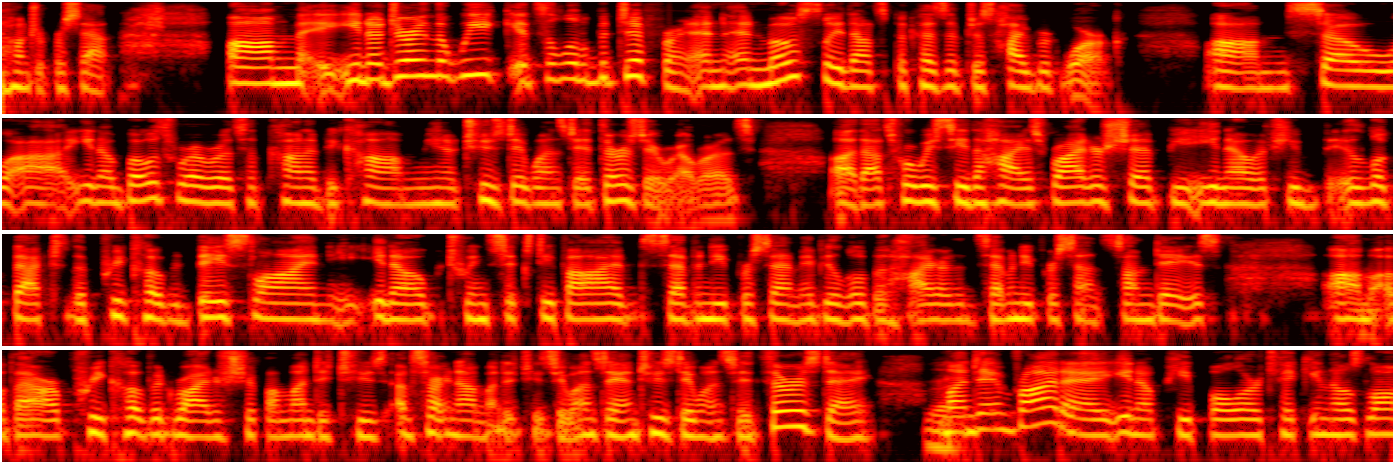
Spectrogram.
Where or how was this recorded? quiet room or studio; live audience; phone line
quiet room or studio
